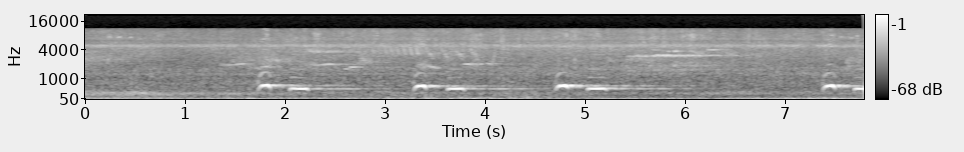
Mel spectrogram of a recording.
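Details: Common cuckoo calling cu-coo four times in a regular series, the first note slightly higher than the drawn-out second, with scattered faint songbird notes and gentle background noise.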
